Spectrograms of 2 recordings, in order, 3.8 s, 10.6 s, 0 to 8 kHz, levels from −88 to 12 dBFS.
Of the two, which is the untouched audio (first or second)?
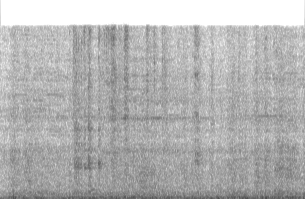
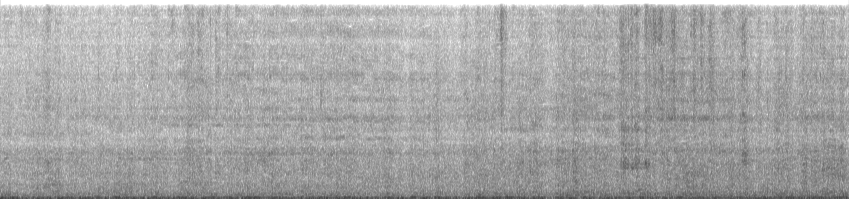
first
